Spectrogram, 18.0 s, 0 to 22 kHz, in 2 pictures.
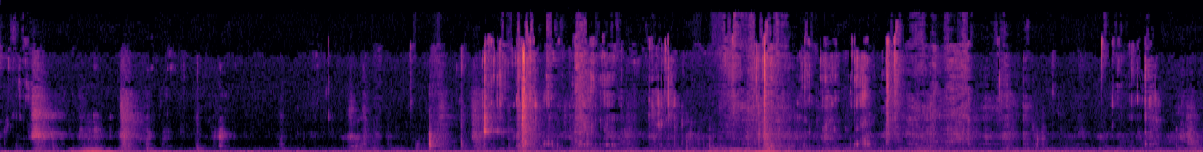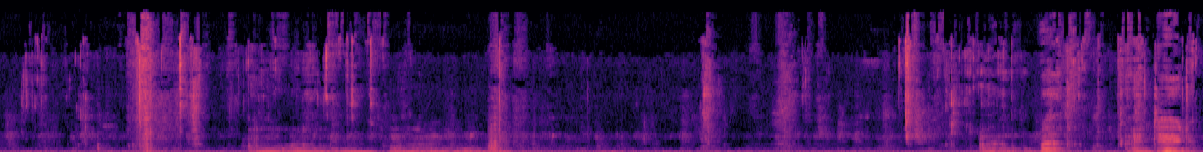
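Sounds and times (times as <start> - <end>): short low hummed vocal sound: 0.0 - 1.8, 4.7 - 7.6, 9.8 - 18.0
person chewing food: 0.0 - 18.0
steady low hum: 0.0 - 18.0.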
